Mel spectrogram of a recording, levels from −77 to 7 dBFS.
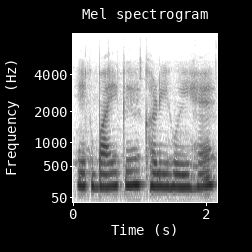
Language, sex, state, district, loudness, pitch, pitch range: Hindi, male, Delhi, New Delhi, -14 LUFS, 195 Hz, 185-210 Hz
